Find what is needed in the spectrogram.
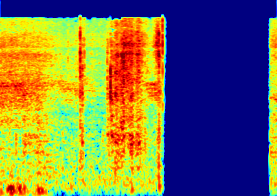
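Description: Handling and rummaging noise: a rustling hiss, then a few clicks and knocks, until the sound cuts off dead a little over a second in.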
